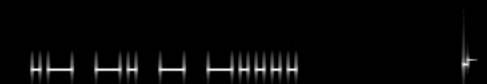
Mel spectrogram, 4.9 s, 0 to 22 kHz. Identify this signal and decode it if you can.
Morse code, heard as a keyed tone, about 15 wpm, 700 Hz. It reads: ANT6
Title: Common Cut Numbers - 4-Digit 15wpm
